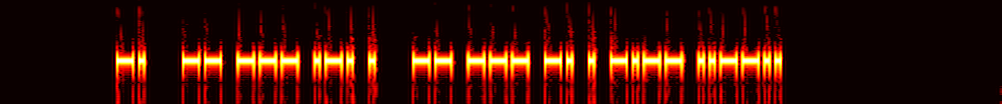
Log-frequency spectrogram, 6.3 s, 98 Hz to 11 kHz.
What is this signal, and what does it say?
Morse code, heard as a keyed tone, about 36 wpm, 700 Hz. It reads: N MORE MONEY?
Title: Sentences from Top 400 Words and Abbreviations 35wpm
